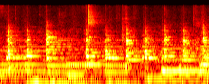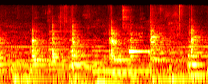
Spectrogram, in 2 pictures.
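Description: Instrumental music with no singing: a plucked string instrument playing a quick melody, several notes a second, over sustained low notes underneath.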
